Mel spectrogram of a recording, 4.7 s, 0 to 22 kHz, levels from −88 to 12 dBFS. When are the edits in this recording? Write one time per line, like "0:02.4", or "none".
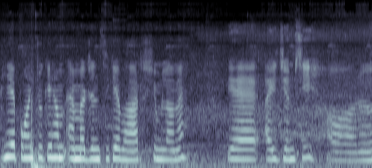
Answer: none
